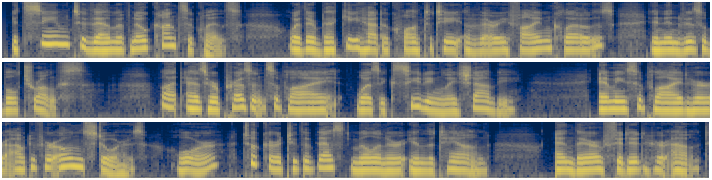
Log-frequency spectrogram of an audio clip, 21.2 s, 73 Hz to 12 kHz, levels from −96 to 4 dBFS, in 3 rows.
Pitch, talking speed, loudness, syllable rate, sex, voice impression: 165 Hz, 140 wpm, -17 LUFS, 4.3 syllables/s, female, slightly masculine, slightly feminine, very gender-neutral, adult-like, slightly middle-aged, slightly thick, slightly tensed, weak, dark, slightly soft, muffled, slightly halting, slightly raspy, intellectual, very sincere, very calm, slightly friendly, reassuring, very unique, very elegant, slightly sweet, very kind, very modest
